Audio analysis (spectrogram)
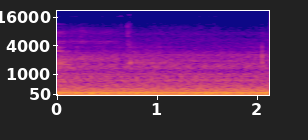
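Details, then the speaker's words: LML Duramax diesel truck idling after a cold start, with new batteries; low steady rumble staying lit, seemingly running longer than the day before, which usually died after about 20 seconds. Owner unsure what fixed it. "Y'all, I really think this is longer than it ran yesterday, so maybe that did it."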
